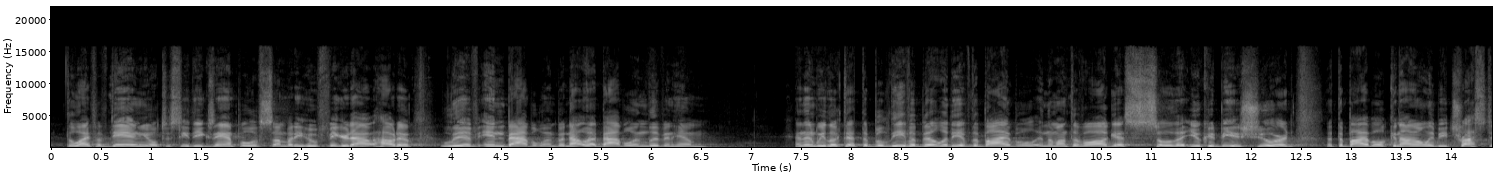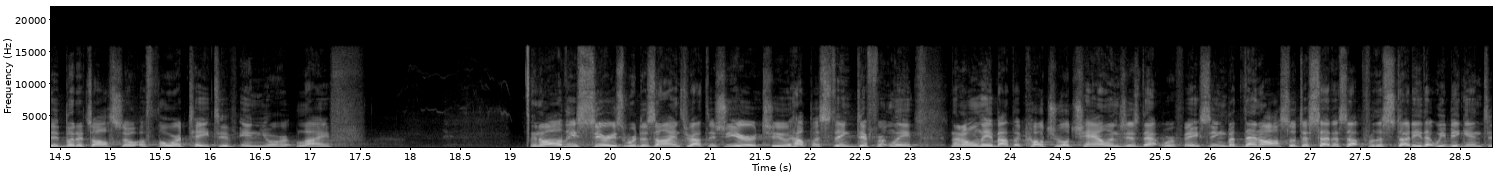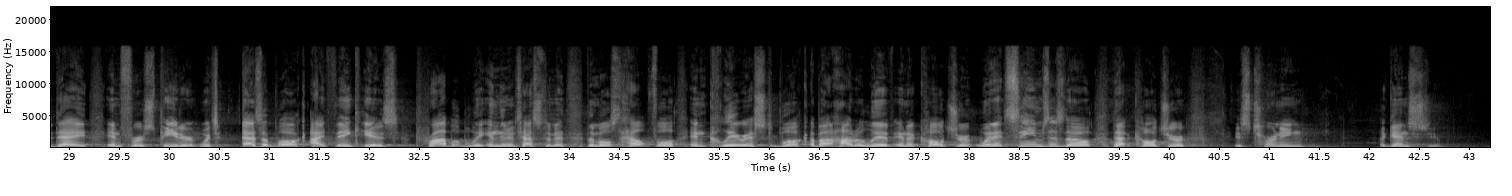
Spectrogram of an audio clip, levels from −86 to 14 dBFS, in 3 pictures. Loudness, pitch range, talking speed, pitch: -22 LUFS, 140-180 Hz, 190 wpm, 155 Hz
